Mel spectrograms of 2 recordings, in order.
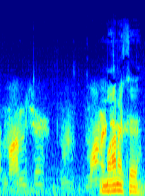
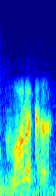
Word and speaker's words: moniker: You know, I think I'm done with the geek monitor. Moniker. Moniker. – Thank you. – There you go, Flynnstress. – It wasn't her. – Thanks, Java, for saying it right.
